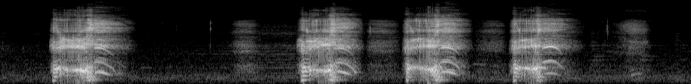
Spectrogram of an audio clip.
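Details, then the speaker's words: Four loud, explosive sneezes in quick succession on waking in the morning, each followed by a softer breath or sniff; usual morning multiples, repeated sneezing. "see what happens because i'm sneezing a lot of multiples anyways"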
